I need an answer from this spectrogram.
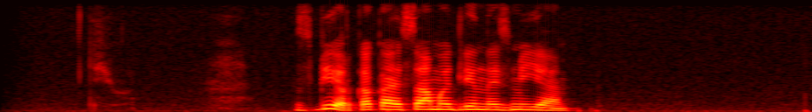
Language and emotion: Russian, neutral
